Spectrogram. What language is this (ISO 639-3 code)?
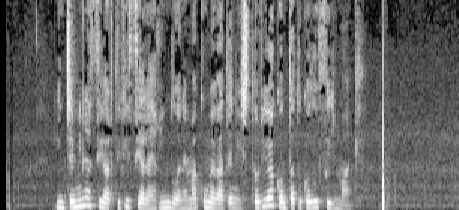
eus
